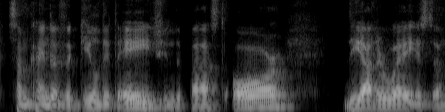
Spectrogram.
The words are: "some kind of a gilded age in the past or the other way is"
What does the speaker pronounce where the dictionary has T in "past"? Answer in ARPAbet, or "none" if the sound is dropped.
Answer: T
